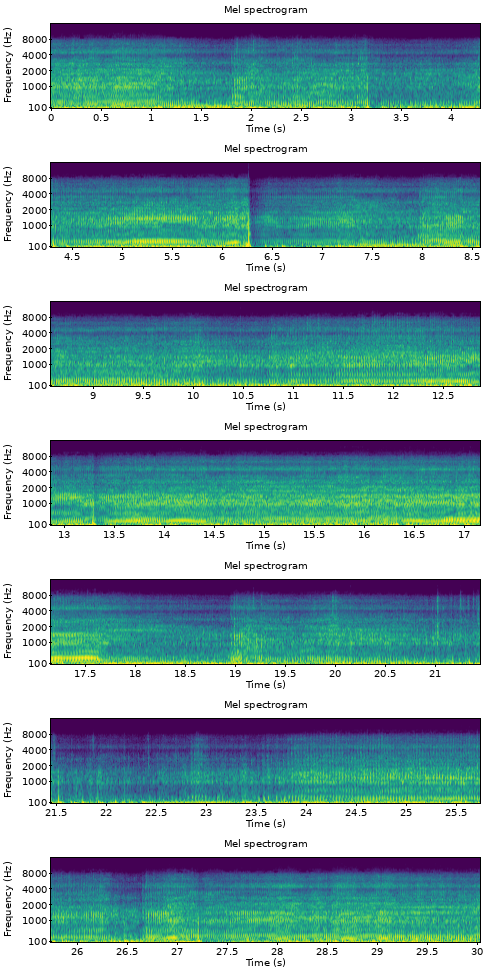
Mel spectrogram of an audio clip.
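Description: Motocross dirt bike engine heard on board, revving up and falling back again and again as the rider accelerates, shifts and rolls off the throttle around the track.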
